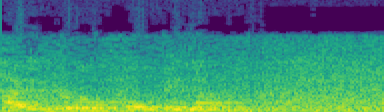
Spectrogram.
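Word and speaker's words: Hydrophobinum: दवा का नाम है हाइड्रोफोबिनम। मैं स्पेलिंग बोलता हूँ HYDRO, HYDRO, फिर उसके बाद PHO, P for parrot, parents, PHO, BI, ये भी वाला BINUM, हाइड्रोफोबिनम, ये दवा है।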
